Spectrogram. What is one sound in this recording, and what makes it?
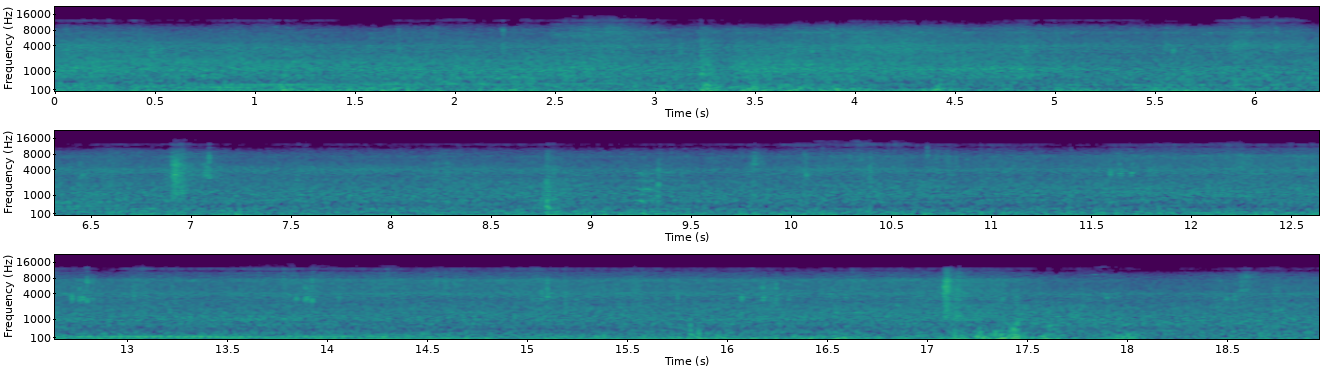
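Traffic hums steadily in the distance.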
